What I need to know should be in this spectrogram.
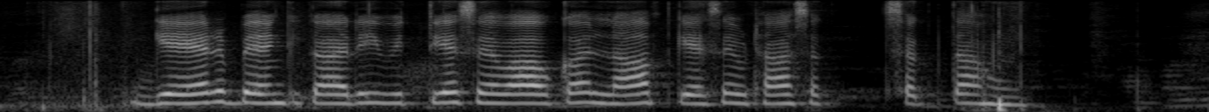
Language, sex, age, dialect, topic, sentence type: Hindi, male, 18-24, Kanauji Braj Bhasha, banking, question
